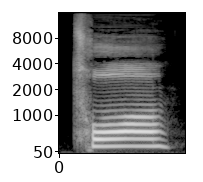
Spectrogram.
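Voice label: "cuo", Chinese; Nihao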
